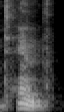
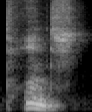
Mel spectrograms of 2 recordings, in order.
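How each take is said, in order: First: The word ends in a 'th' sound. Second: The word ends in a 'ch' sound. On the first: The speaker calls it right. "That should have been tenth" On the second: The speaker calls it wrong. "You said tinch"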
